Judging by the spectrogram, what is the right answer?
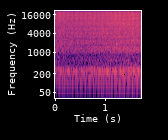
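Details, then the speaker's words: Car idling with an overly loud, chuffing exhaust that pulses under the engine, due for its MOT. The leak is felt by hand at the exhaust, likely the big silencer, which needs replacing. "that's got to be leaking somewhere you want to put your hand oh yes put my hand on the exhaust and uh let's see if we can see where this is leaking oh oh I think it'll be that big silencer there"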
